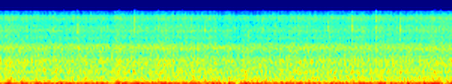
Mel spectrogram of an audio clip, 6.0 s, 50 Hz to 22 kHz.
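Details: Suzuki GSXR 1100 motorcycle at steady low idle with faint, quick light ticking riding over the top; engine ticking, cause unclear.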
